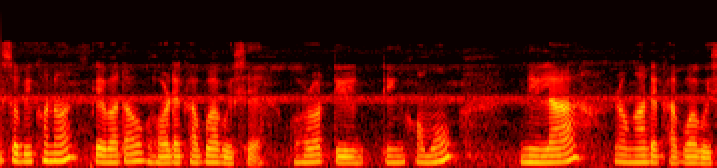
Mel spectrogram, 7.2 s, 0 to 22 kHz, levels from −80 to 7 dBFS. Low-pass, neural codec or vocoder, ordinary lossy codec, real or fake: none; none; none; real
